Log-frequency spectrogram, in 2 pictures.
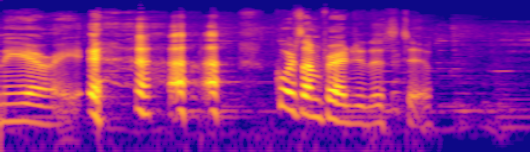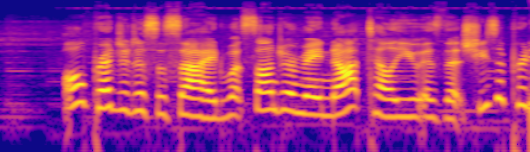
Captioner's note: laughing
